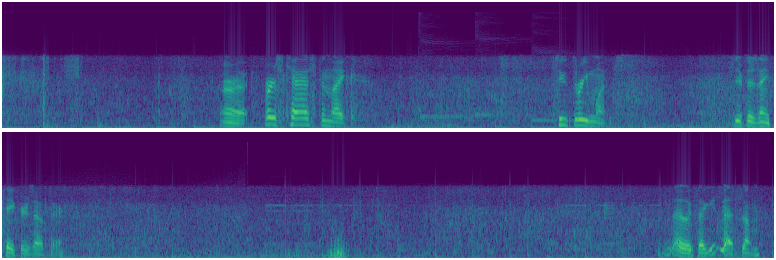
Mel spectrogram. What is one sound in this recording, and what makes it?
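Sea water laps against rocks.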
